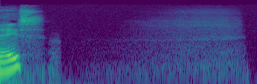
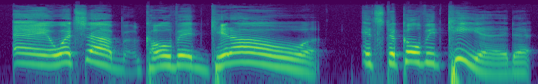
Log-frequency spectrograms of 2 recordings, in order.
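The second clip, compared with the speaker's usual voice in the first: slow, higher, stretched-out goofy call; mocked dad greeting; 5 semitones higher, much slower than usual. Son mimicking dad's nickname greeting, hammed-up. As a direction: draw out every word as a cheesy hail.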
